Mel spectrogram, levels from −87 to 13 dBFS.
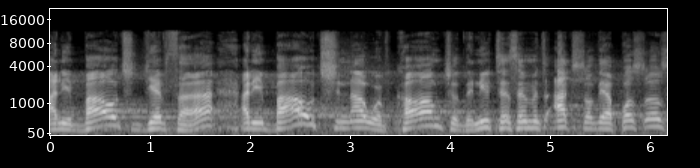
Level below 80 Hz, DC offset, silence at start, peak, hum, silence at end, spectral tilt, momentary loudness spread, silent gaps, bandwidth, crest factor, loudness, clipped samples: -52 dBFS; under 0.1%; 0 s; 0 dBFS; none; 0 s; -5 dB/octave; 6 LU; none; 12 kHz; 16 dB; -17 LUFS; under 0.1%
